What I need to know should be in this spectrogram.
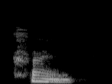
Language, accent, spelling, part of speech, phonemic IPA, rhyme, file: English, Southern England, kroon, noun, /kɹəʊn/, -əʊn, LL-Q1860 (eng)-kroon.wav
- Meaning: The former currency of Estonia, divided into 100 senti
